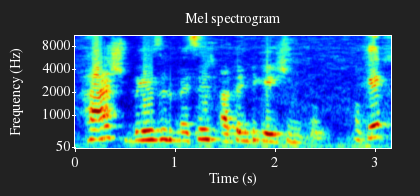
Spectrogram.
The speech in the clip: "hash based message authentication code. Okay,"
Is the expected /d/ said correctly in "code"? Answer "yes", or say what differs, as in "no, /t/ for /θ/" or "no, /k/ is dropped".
no, /d/ is dropped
